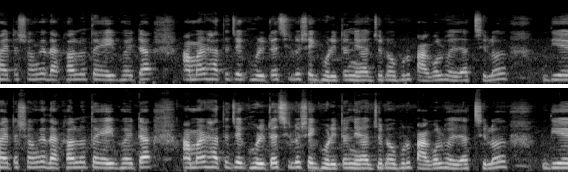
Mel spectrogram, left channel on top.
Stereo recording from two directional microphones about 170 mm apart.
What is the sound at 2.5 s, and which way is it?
A woman's voice, 35° right (ahead or behind).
